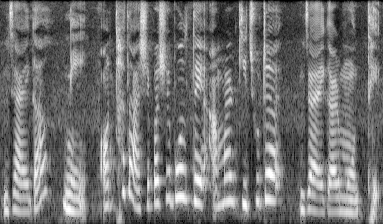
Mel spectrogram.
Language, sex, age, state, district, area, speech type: Bengali, female, 18-30, West Bengal, Kolkata, urban, spontaneous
